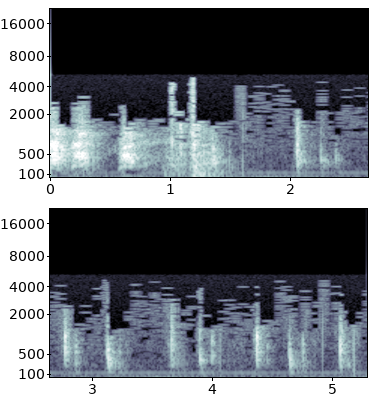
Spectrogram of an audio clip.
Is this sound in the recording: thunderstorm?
no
